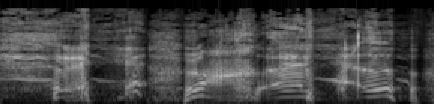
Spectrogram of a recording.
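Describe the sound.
A person fakes a fit of coughing in front of a door, several drawn-out, groaning hacks in quick succession, fairly loud, with no other talk.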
